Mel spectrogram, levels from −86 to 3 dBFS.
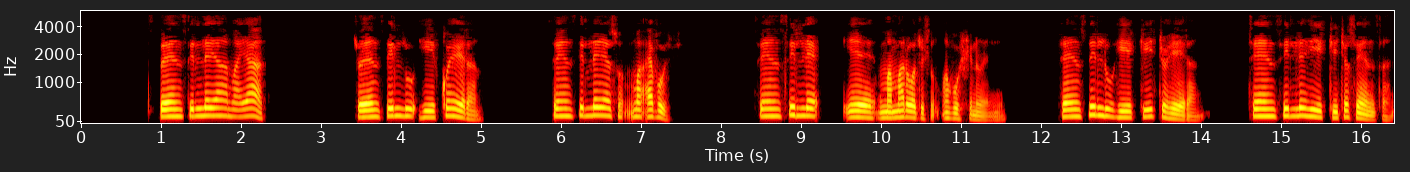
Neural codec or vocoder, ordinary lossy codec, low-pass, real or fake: codec, 16 kHz, 4 kbps, X-Codec, HuBERT features, trained on LibriSpeech; MP3, 24 kbps; 5.4 kHz; fake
